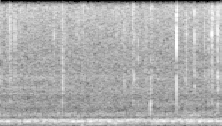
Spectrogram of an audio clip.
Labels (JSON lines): {"label": "anthrophony, boat engine", "recorder": "HydroMoth"}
